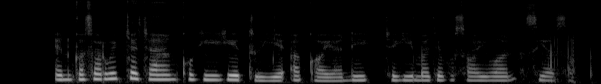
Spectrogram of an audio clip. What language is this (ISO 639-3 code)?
kln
